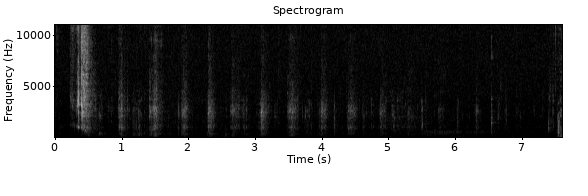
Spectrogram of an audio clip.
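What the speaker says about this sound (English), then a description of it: "Let's go for a taste test of the chocolatey bit all by itself." Close, crisp crunching of a Ferrero Kinder Cards chocolate wafer being bitten and chewed, a dozen or so sharp crackly bites and chews in a steady rhythm with no talking.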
